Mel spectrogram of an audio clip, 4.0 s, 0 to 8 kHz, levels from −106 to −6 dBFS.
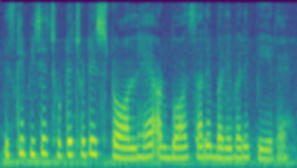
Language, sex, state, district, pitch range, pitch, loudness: Hindi, female, West Bengal, Alipurduar, 185-240 Hz, 195 Hz, -17 LUFS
